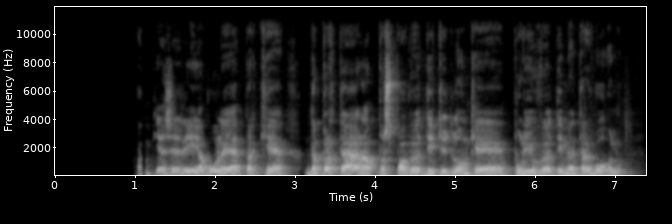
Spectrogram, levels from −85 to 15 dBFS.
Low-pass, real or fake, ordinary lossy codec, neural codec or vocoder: 10.8 kHz; real; none; none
